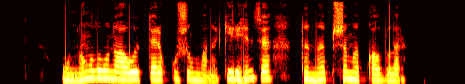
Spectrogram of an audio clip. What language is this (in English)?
Bashkir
